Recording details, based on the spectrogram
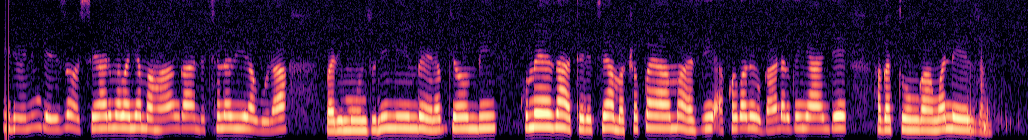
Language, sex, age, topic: Kinyarwanda, female, 50+, government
